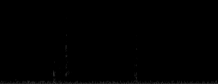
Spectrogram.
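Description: Near silence with a few faint rustles and light clicks from a cardboard LP jacket being handled, all in the first second and a half.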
